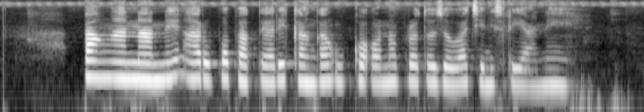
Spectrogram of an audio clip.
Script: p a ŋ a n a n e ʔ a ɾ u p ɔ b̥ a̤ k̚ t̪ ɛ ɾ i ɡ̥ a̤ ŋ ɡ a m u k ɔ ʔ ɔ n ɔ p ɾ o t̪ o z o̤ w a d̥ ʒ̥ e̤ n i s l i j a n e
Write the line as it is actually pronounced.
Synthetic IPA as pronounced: p a ŋ a n a n e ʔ a ɾ u p ɔ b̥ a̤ k̚ t̪ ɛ ɾ i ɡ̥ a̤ ŋ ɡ a ŋ u k ɔ ʔ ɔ n ɔ p ɾ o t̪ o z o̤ w a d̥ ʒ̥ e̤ n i s l i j a n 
